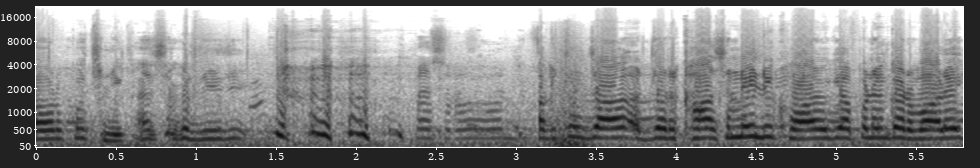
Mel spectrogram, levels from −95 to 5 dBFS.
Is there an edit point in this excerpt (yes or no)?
yes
